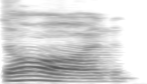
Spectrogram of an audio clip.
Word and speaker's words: davvn: a unique name and it's pronounced as the soap that you use to wash your bodies and things like that uh they go by the name of Dawn and that's for two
